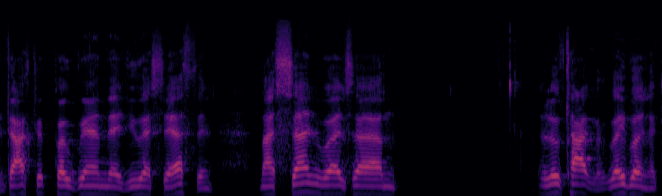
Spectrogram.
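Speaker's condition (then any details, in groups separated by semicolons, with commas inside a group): Tongue cancer; two types of radiation, later neck cancer, neck surgery; many years since diagnosis, survivor; dry mouth overcome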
